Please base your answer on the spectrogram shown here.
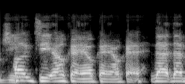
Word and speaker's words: PUBG: It's PUB It's PUBG. It's PUBG. PUBG.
